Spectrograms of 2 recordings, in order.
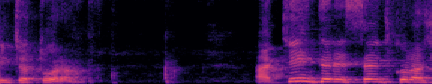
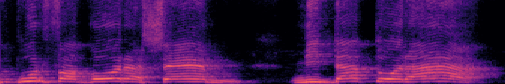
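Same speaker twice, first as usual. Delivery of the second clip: pleading prayer; 4 semitones higher, slower than usual. Acted. Man pleading to God.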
